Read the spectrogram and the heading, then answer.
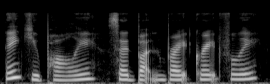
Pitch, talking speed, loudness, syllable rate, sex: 230 Hz, 155 wpm, -20 LUFS, 4.9 syllables/s, female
